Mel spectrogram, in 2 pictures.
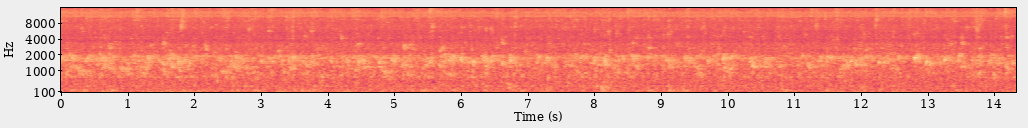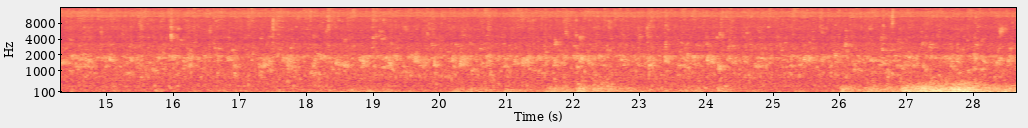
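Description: Steady rain falling, with a low rumble of thunder about two-thirds of the way in and a louder roll of thunder near the end.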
